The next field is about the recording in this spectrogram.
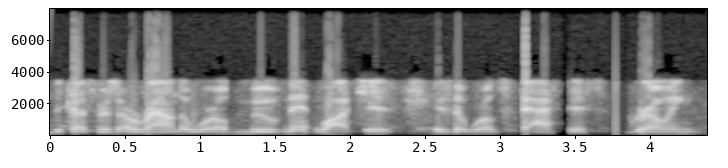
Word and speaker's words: MVMT: are movement watches. When you see it in ads or on Instagram or whatever, it's going to be spelled MVMT, but it's pronounced movement, was founded on the belief that style shouldn't break the bank.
